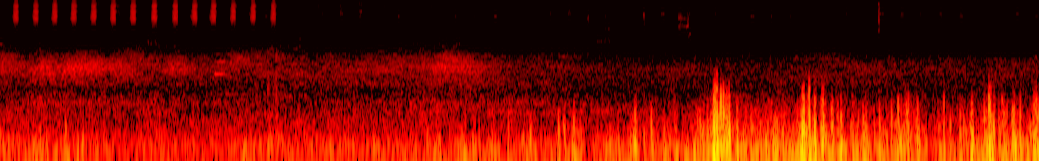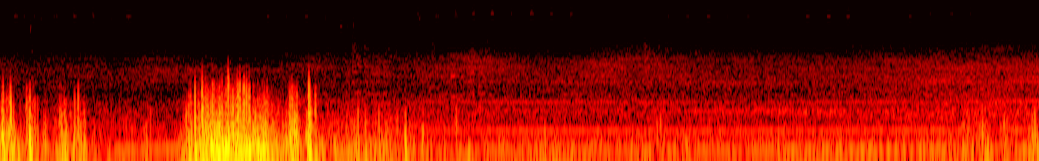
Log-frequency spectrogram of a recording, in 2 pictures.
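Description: Faint outdoor ambience: an insect's fast, even pulsing chirp for the first few seconds, then irregular low rumbling bumps in the middle, the loudest about two-thirds of the way in. A faint steady low hum of distant highway traffic runs beneath near the end.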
